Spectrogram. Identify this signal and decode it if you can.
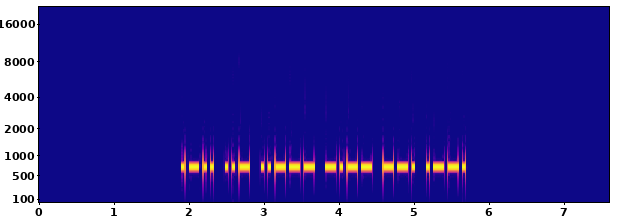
Morse code, heard as a keyed tone, about 25 wpm, 700 Hz. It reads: LU2YGP
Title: DXCC-100 Call Signs - 6 Characters - 25wpm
